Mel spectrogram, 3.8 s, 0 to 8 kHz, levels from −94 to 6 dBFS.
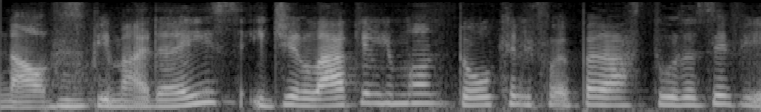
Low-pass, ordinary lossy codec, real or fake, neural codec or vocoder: none; none; fake; codec, 16 kHz, 1.1 kbps, Voila-Tokenizer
